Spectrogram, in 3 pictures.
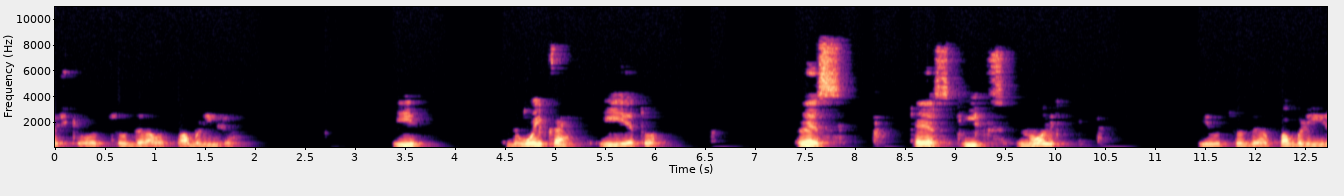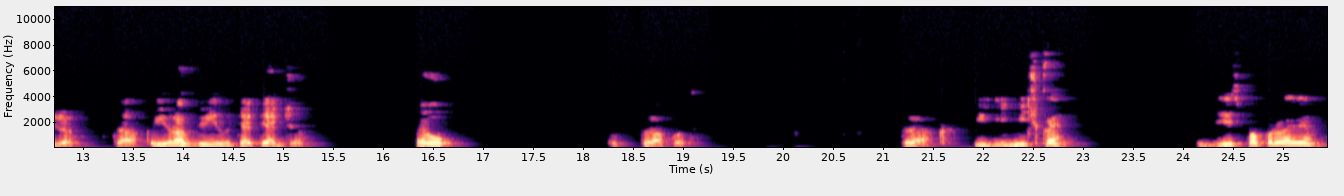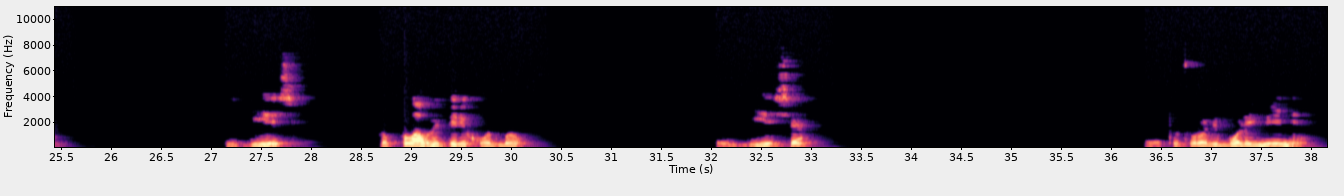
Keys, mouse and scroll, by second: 0.0-1.9 drag, 2.2 shift+middle click, 4.5 2, 5.8 alt+shift+click, 8.3 s, 11.0-12.4 drag, 13.4 shift+middle click, 16.2 l, 17.2 click, 19.1 click, 20.1 shift+middle click, 21.1 shift+middle click, 22.1 1, 23.6 click, 25.4 click, 26.6-28.1 drag, 28.6 click, 29.2-30.4 drag, 32.1 click, 33.3 click, 33.7 click, 36.6-38.1 drag.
